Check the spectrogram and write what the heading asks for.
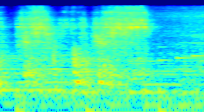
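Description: Small hand plane taking shavings off the edge of a wooden pattern, two strokes planing it to a marked line, the second longer than the first.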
